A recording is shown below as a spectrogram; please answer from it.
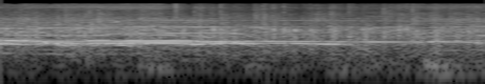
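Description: Audience clapping and cheering.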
